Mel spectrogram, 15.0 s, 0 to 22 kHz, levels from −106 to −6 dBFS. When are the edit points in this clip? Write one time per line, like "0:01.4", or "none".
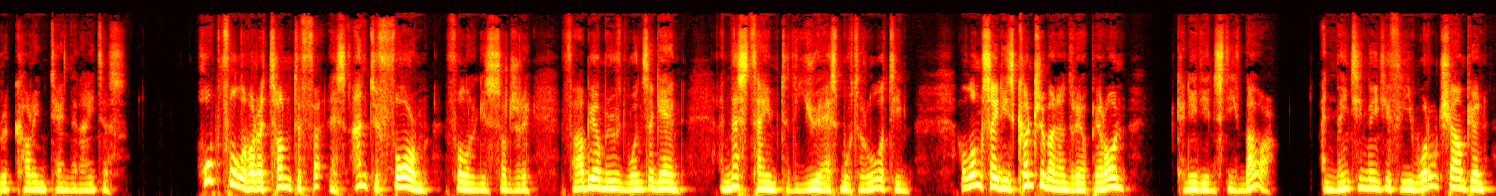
none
